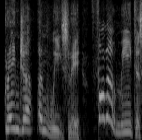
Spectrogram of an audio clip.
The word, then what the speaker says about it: Granger: Potter and granger end with a schwah. Potter. Granger in British English. You don't say porter nor granger.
